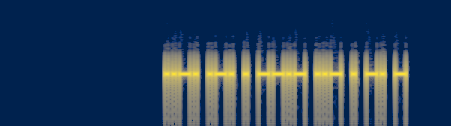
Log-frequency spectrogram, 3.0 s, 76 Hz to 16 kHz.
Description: Morse code, heard as a keyed tone, about 50 wpm, 700 Hz. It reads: FREQUENT
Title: LY Suffix - Top 100 Words with Base Words 50wpm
